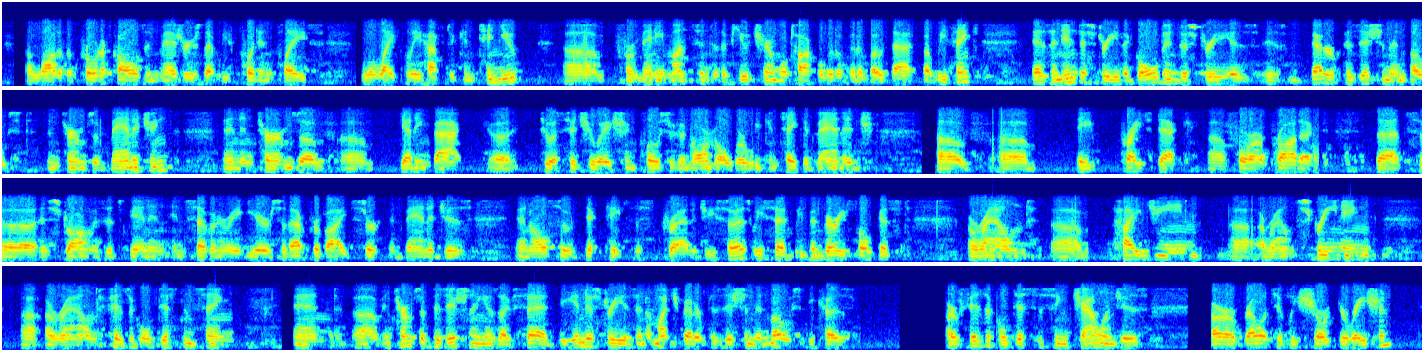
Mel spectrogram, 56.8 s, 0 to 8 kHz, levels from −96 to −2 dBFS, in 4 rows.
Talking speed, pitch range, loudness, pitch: 155 wpm, 105-125 Hz, -33 LUFS, 115 Hz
